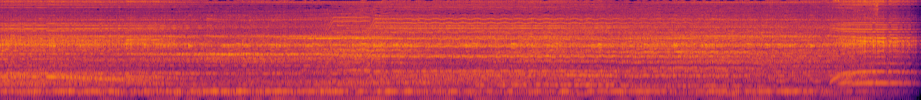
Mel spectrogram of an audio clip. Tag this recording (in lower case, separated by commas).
music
